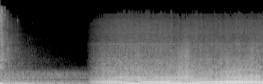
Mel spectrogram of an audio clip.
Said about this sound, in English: Within a few seconds, the ship resonated with a deep humming sound.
